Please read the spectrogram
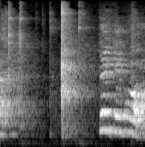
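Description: Metal elbow crutches knocking on stair treads during a slow climb: a few sharp clacks, each with a short metallic ring. A voice sounds near the end.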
